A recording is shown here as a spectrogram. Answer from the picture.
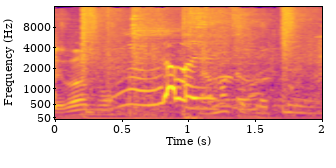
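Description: A young child's high-pitched voice, wavering up and down in pitch and rising to a high point a little before a second in.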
